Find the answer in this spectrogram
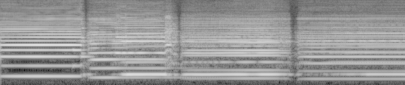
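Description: Solo fiddle playing a slow country fill of four bowed, held notes. From the second note on it plays double stops: the lower note steps down each time while the upper note holds.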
